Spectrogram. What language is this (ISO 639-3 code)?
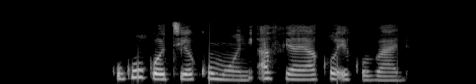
dav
